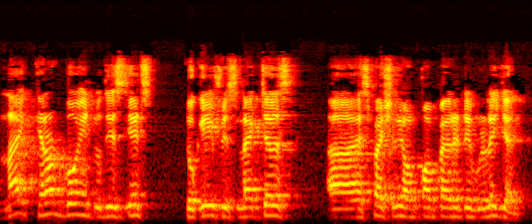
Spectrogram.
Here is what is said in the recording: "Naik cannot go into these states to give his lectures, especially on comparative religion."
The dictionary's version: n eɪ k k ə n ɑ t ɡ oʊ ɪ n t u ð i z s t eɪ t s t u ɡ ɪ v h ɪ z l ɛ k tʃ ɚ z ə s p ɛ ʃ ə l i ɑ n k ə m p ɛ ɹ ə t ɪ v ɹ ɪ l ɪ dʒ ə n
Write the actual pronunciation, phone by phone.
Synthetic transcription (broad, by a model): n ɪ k k ə n ɑ t ɡ oʊ ɪ n t u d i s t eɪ t s t u ɡ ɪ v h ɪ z l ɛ k tʃ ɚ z ə s p ɛ ʃ ə l i ɑ n k ə m p ɛ ɹ ə t ɪ v ɹ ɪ l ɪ dʒ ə n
